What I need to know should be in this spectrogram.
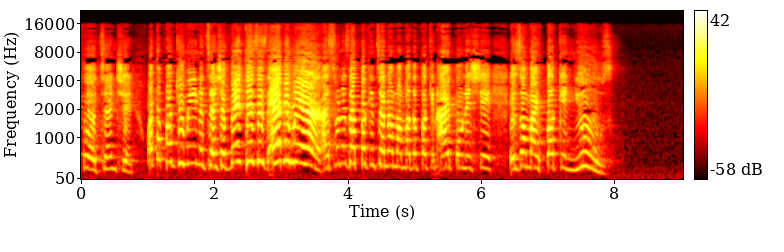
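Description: A young woman sings into a microphone, close and amplified.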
